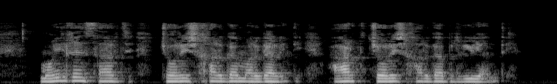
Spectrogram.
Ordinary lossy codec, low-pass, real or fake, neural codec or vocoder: MP3, 32 kbps; 7.2 kHz; real; none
